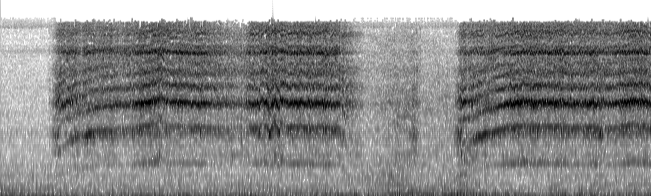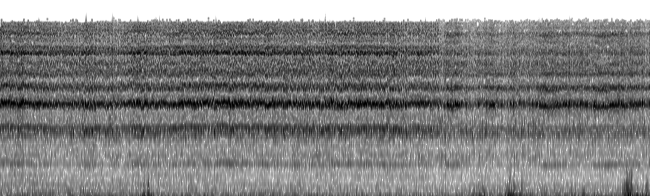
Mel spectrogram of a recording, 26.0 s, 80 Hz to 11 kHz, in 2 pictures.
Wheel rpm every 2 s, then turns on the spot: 70, 160, 160, 60, 80, 160, 160, 160, 160, 160, 160, 160, 160.
none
